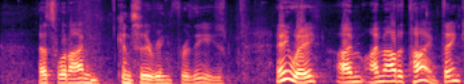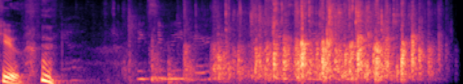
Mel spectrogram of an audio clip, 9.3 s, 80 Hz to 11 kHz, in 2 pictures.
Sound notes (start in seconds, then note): 4.7 laugh; 5.8 applause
